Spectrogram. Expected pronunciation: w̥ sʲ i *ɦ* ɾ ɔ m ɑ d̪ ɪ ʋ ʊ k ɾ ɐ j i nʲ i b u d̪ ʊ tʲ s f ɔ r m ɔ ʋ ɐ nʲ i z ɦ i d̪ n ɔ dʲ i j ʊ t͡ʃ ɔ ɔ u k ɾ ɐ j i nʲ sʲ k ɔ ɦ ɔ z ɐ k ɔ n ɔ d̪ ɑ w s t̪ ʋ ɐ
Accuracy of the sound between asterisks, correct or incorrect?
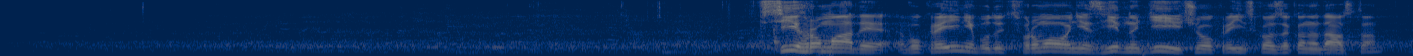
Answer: correct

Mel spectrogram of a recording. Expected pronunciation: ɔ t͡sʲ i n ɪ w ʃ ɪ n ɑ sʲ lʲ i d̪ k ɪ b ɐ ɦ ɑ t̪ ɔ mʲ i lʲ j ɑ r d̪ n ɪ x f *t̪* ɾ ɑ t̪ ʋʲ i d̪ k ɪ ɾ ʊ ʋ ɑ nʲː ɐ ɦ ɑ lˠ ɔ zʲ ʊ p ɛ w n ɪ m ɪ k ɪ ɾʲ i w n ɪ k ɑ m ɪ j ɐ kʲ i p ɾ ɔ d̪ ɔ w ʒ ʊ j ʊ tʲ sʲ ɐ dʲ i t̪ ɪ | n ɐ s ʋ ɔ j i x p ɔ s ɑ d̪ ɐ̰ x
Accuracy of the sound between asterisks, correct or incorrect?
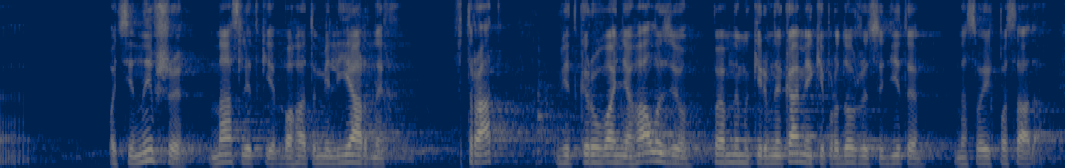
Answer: correct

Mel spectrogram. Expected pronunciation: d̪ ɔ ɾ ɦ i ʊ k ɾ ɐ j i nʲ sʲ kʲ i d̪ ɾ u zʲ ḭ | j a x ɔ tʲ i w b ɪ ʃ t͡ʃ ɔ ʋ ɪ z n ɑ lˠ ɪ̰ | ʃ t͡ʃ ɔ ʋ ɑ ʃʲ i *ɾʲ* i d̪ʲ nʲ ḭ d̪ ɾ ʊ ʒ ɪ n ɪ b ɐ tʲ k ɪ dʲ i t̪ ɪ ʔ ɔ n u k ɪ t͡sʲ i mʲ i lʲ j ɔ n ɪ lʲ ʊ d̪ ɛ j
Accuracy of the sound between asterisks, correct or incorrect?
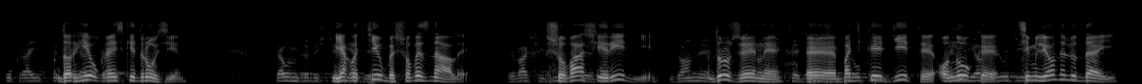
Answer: correct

